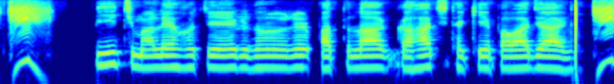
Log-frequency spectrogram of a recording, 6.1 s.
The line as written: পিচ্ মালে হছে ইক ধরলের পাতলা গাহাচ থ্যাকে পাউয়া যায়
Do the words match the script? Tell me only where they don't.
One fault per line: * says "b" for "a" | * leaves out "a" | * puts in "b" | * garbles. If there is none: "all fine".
all fine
